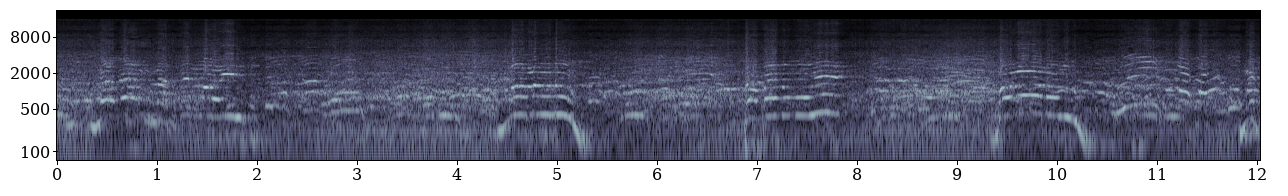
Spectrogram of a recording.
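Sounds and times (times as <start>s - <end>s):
low hum: 0.0s - 12.0s
man speaking into a microphone: 0.3s - 2.2s, 4.4s - 5.4s, 6.8s - 8.1s, 9.3s - 10.4s.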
